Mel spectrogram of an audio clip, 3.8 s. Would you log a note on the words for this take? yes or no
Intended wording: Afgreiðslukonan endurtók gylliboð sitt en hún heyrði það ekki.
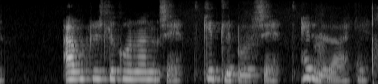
yes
